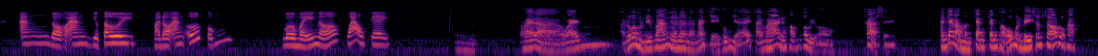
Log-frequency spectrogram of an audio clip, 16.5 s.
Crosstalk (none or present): none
